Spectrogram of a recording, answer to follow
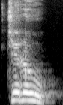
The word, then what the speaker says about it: ជ្រូក: As in word chru. J, chừng rô, chro. Chro u, chru nâng có, chru. Chru is a pig.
